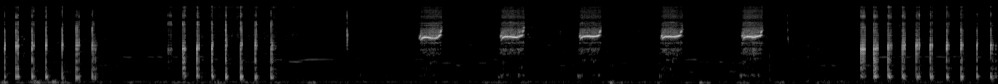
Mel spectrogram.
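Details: Wild grey francolin calling: bursts of quick, sharp clicking notes, then five loud, ringing whistled notes spaced under a second apart, then another fast clicking run, in quiet surroundings.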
